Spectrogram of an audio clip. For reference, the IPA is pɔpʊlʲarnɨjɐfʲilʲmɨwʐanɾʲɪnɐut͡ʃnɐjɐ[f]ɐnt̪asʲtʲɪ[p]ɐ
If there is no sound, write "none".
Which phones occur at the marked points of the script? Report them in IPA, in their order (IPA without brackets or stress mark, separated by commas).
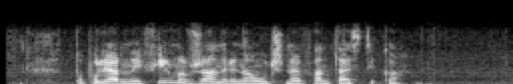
f, k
